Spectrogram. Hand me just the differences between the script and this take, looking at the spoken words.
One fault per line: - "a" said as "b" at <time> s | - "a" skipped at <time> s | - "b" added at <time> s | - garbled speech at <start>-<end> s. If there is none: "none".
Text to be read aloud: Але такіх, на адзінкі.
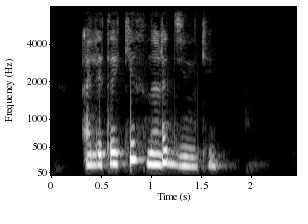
none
